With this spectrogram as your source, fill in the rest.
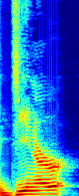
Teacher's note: vous avez l'accentuation sur la première syllabe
